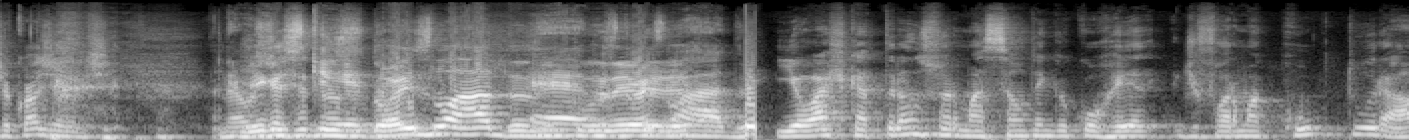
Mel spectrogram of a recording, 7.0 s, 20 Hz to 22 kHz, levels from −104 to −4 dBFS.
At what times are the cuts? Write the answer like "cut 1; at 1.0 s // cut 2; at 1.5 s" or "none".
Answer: cut 1; at 3.8 s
